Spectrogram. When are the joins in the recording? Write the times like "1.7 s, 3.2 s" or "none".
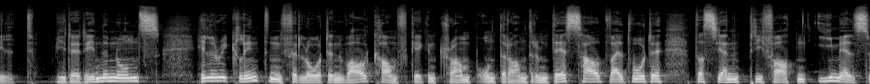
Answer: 6.3 s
